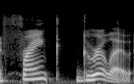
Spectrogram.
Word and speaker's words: Grillo: and then Frank Grillo, am I saying that correctly, Rhino? – That's correct.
